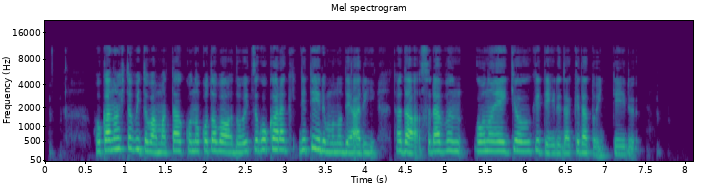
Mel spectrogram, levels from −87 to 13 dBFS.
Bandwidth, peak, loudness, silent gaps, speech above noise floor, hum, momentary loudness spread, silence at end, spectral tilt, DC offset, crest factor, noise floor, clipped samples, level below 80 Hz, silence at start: 11.5 kHz; -2 dBFS; -22 LUFS; none; 43 dB; none; 12 LU; 0.7 s; -5 dB/octave; under 0.1%; 20 dB; -64 dBFS; under 0.1%; -66 dBFS; 0.65 s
